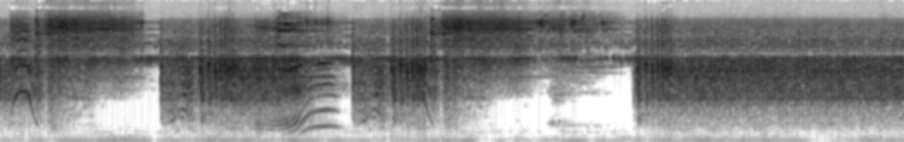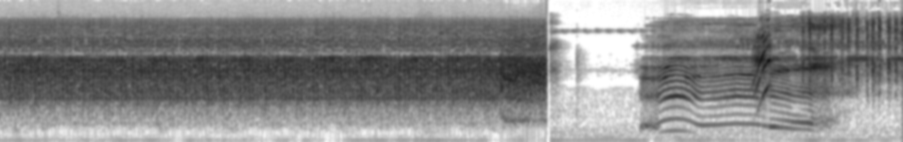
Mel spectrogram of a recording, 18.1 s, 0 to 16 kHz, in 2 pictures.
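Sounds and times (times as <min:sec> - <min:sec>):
toy tractor engine noise: 0:00.0 - 0:14.6, 0:16.4 - 0:18.0
wavering pitched call: 0:15.6 - 0:17.8.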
